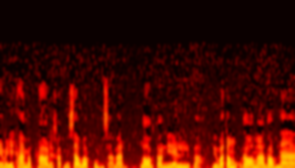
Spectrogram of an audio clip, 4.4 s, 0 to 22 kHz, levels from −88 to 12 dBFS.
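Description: From start to end the speech carries overdone noise removal: an aggressive noise reducer gated individual frequency bands whenever they neared its noise estimate, leaving near-silent gaps with twinkling specks. A spectrogram shows a blotchy, holed texture with isolated bright dots between syllables.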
